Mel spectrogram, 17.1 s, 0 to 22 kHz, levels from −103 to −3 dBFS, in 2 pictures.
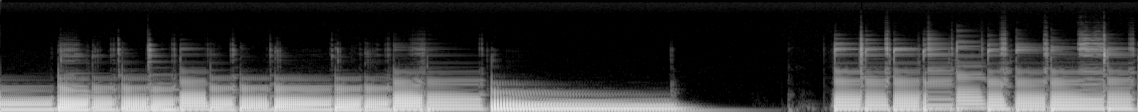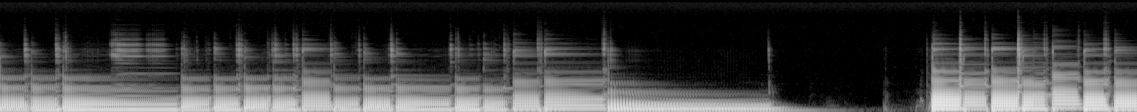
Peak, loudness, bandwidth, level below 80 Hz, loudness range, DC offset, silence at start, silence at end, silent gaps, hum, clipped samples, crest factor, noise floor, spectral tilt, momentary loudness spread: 0 dBFS; -22 LUFS; 6.2 kHz; -26 dBFS; 5 LU; under 0.1%; 0 s; 0 s; none; none; under 0.1%; 20 dB; -67 dBFS; -10.5 dB/octave; 8 LU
